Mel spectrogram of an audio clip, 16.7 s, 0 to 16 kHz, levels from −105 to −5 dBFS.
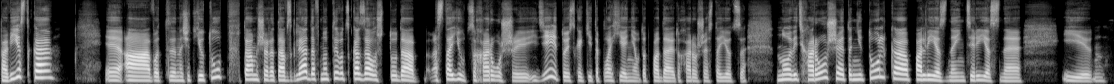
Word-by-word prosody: повестка, 285 Hz, -, +4 dB, 0.8 s
э, 180 Hz, -1 st, +1 dB
а, 170 Hz, -2 st, +7 dB
вот 165 Hz, -2 st, -2 dB
значит, 170 Hz, -1 st, -4 dB
"Ютуб" 275 Hz, -, -2 dB
ф -, -, -19 dB
там 210 Hz, -1 st, +3 dB
широта 185 Hz, -1 st, +2 dB
взглядов. 225 Hz, +7 st, +2 dB
Но 225 Hz, 0 st, -1 dB
ты 255 Hz, +5 st, -2 dB
вот 240 Hz, -3 st, -3 dB
сказал, 230 Hz, -3 st, +3 dB
что 195 Hz, 0 st, -5 dB
да, 180 Hz, -6 st, +4 dB
остаются 200 Hz, 0 st, -1 dB
хорошие 165 Hz, -5 st, -2 dB
идеи, 275 Hz, -, 0 dB
то 195 Hz, -7 st, -6 dB
есть 160 Hz, -2 st, -4 dB
какие-то 165 Hz, 0 st, -7 dB
плохие, 165 Hz, 0 st, -4 dB
они 155 Hz, -1 st, -8 dB
вот 145 Hz, -, -17 dB
отпадают, 150 Hz, -1 st, -2 dB
а -, -, -13 dB
хорошее 150 Hz, 0 st, -6 dB
остается. 150 Hz, 0 st, -7 dB, 0.5 s
Но 210 Hz, +3 st, +2 dB
ведь 210 Hz, -1 st, -2 dB
хорошее- 235 Hz, +4 st, +2 dB
это 210 Hz, 0 st, -3 dB
не 205 Hz, +1 st, -1 dB
только 260 Hz, -3 st, +3 dB
полезное, 180 Hz, -6 st, +1 dB
интересное, 160 Hz, -4 st, -3 dB, 0.6 s
и 150 Hz, -4 st, -4 dB
н 155 Hz, -2 st, -15 dB
180 Hz, 140 wpm, -21 LUFS, 160-215 Hz, 0.8 s, а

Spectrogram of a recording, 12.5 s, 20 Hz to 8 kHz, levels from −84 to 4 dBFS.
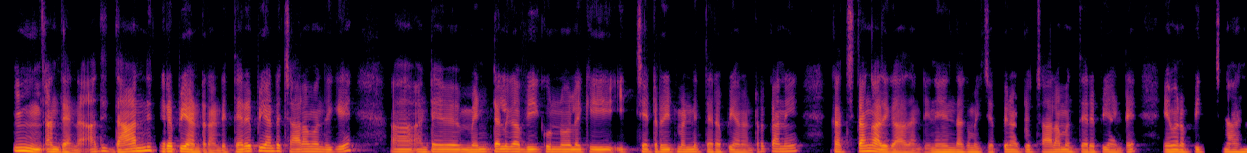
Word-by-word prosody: హ్మ్. 155 Hz, -7 st, +6 dB
అంతే 110 Hz, -3 st, +3 dB
అండి. 90 Hz, 0 st, -4 dB
అది 145 Hz, +5 st, -3 dB
దాన్ని 140 Hz, +10 st, +4 dB
థెరపీ 135 Hz, 0 st, +4 dB
అంటారండి. 95 Hz, -1 st, -1 dB
థెరపీ 140 Hz, +7 st, +3 dB
అంటే 150 Hz, +1 st, +1 dB
చాలా 120 Hz, +2 st, +1 dB
మందికి 120 Hz, +2 st, -1 dB, 0.5 s
ఆహ్, 115 Hz, 0 st, 0 dB
అంటే 110 Hz, +2 st, -1 dB, 0.4 s
మెంటల్‌గా 125 Hz, +3 st, +2 dB
వీకున్నోళ్ళకి 115 Hz, -1 st, +1 dB, 0.3 s
ఇచ్చే 110 Hz, +2 st, -4 dB
ట్రీట్‌మెంట్‌ని 115 Hz, 0 st, 0 dB
థెరపీ 100 Hz, +2 st, -2 dB
అని 95 Hz, -, -4 dB
అంటారు. 130 Hz, +8 st, -8 dB
కానీ 130 Hz, +1 st, -1 dB, 0.4 s
ఖచ్చితంగా 135 Hz, +5 st, +3 dB
అది 105 Hz, -, +4 dB
కాదండి. 90 Hz, -3 st, -4 dB
నేను 100 Hz, 0 st, +1 dB
ఇందాక 100 Hz, 0 st, -1 dB
మీకు 95 Hz, 0 st, -5 dB
చెప్పినట్టు 110 Hz, +1 st, -3 dB
చాలా 105 Hz, +2 st, 0 dB
మంది 105 Hz, -1 st, -3 dB
థెరపీ 100 Hz, +2 st, -2 dB
అంటే 90 Hz, -, -3 dB, 0.4 s
ఏమైనా 105 Hz, -2 st, +2 dB
పిచ్చా 105 Hz, 0 st, -5 dB
115 Hz, 165 wpm, -23 LUFS, 105-125 Hz, 0.5 s, హ్మ్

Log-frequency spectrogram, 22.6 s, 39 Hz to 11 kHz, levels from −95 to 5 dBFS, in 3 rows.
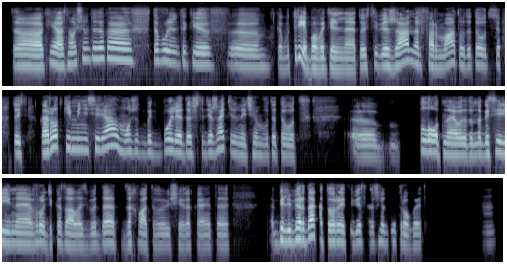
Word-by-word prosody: Так, 155 Hz, 0 st, +3 dB
ясно. 180 Hz, -1 st, +3 dB
В -, -, +1 dB
общем, 245 Hz, +6 st, -4 dB
ты 250 Hz, 0 st, -2 dB
такая, 245 Hz, -2 st, +4 dB
пф, -, -, -7 dB
довольно-таки, 195 Hz, -4 st, -3 dB, 0.2 s
пф, 170 Hz, +1 st, -15 dB
эм, 155 Hz, -2 st, -3 dB
как 140 Hz, -, -8 dB
бы, 140 Hz, -, -14 dB
требовательная. 130 Hz, -, +4 dB
То 155 Hz, -, -9 dB
есть 155 Hz, -, -5 dB
тебе 160 Hz, -2 st, +1 dB
жанр, 185 Hz, +6 st, +3 dB
формат- 160 Hz, +5 st, 0 dB
вот 165 Hz, -2 st, -7 dB
это 165 Hz, +2 st, -4 dB
вот 155 Hz, -2 st, -5 dB
всё. 170 Hz, -, -7 dB, 0.2 s
То 170 Hz, -, -2 dB
есть 160 Hz, -, -3 dB, 0.2 s
короткий 230 Hz, +6 st, +3 dB
мини-сериал 215 Hz, +5 st, +1 dB
может 185 Hz, -2 st, -5 dB
быть 165 Hz, 0 st, -8 dB
более 195 Hz, -3 st, +2 dB
даже 165 Hz, 0 st, -1 dB
содержательный, 170 Hz, -3 st, -3 dB
чем 150 Hz, +1 st, -4 dB
вот 145 Hz, +2 st, -16 dB
эта 150 Hz, -2 st, -6 dB
вот, 140 Hz, -1 st, -8 dB, 0.8 s
э, 135 Hz, 0 st, -4 dB
п 255 Hz, -, -22 dB, 0.3 s
плотная, 180 Hz, -5 st, +2 dB
вот 150 Hz, -, +1 dB
эта 150 Hz, -, -4 dB
многосерийная, 150 Hz, -3 st, +1 dB
вроде, 145 Hz, -3 st, -4 dB
казалось 130 Hz, -4 st, -2 dB
бы, 135 Hz, +2 st, -8 dB
да, 145 Hz, +3 st, 0 dB
захватывающая 130 Hz, -2 st, -6 dB
какая-то, 125 Hz, -1 st, -8 dB, 0.8 s
э, -, -, -16 dB
белиберда, 185 Hz, +7 st, +6 dB
которая 160 Hz, -1 st, +1 dB
тебя 150 Hz, +2 st, -6 dB
совершенно 150 Hz, +2 st, -10 dB
не 160 Hz, -, -14 dB
трогает. 130 Hz, -1 st, -7 dB, 0.9 s
М. 145 Hz, +1 st, -25 dB
160 Hz, 145 wpm, -25 LUFS, 145-185 Hz, 0.9 s, белиберда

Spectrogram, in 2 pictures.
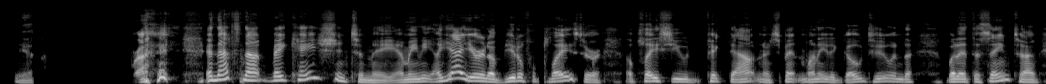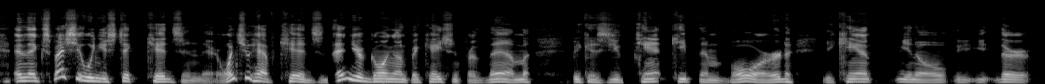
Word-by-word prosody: Yeah. 90 Hz, -1 st, -9 dB, 1.0 s
Right? -, -, +4 dB, 0.4 s
And 195 Hz, +1 st, +6 dB
that's 220 Hz, -, +3 dB
not 190 Hz, -3 st, +6 dB
vacation 210 Hz, -, 0 dB
to 115 Hz, -, -2 dB
me. 90 Hz, -3 st, -3 dB
I -, -, -2 dB
mean, 120 Hz, +5 st, 0 dB
y 125 Hz, -, -3 dB
yeah, 265 Hz, -, +4 dB
you're 165 Hz, -, +5 dB
in 150 Hz, -, +3 dB
a 125 Hz, -, +6 dB
beautiful 150 Hz, -, 0 dB
place 140 Hz, -, 0 dB
or 105 Hz, -3 st, -2 dB, 0.2 s
a -, -, -7 dB
place 150 Hz, -2 st, +1 dB
you'd 120 Hz, -5 st, -3 dB
picked 140 Hz, -3 st, -4 dB
out 120 Hz, +3 st, 0 dB
and 100 Hz, -5 st, -7 dB
spent 130 Hz, -1 st, -3 dB
money 125 Hz, +3 st, -3 dB
to 110 Hz, -, -3 dB
go 110 Hz, +4 st, -3 dB
to 135 Hz, +1 st, -5 dB
and 125 Hz, -2 st, -3 dB
the 120 Hz, 0 st, -3 dB, 0.3 s
but 130 Hz, 0 st, +3 dB
at 125 Hz, -1 st, +1 dB
the 120 Hz, -, -3 dB
same 155 Hz, -, 0 dB
time 110 Hz, -, -1 dB, 0.2 s
and 160 Hz, +1 st, +3 dB
especially 270 Hz, -, +5 dB
when 160 Hz, -4 st, +5 dB
you 135 Hz, -, +2 dB
stick 140 Hz, +4 st, 0 dB
kids 125 Hz, -6 st, +1 dB
in 85 Hz, -3 st, -8 dB
there. 85 Hz, 0 st, -11 dB
Once 255 Hz, +1 st, +1 dB
you 300 Hz, -, +2 dB
have 160 Hz, -, +1 dB
kids, 110 Hz, -, -1 dB
then 225 Hz, +6 st, +5 dB
you're 195 Hz, -8 st, +7 dB
going 135 Hz, -2 st, +2 dB
on 120 Hz, -2 st, 0 dB
vacation 115 Hz, +1 st, -3 dB
for 95 Hz, -, -9 dB
them 110 Hz, +3 st, 0 dB, 0.4 s
because 110 Hz, -4 st, -3 dB
you 110 Hz, 0 st, -2 dB, 0.2 s
can't 130 Hz, +1 st, -1 dB
keep 125 Hz, -1 st, -3 dB
them 100 Hz, -3 st, -5 dB
bored. 115 Hz, +1 st, 0 dB, 0.3 s
You 95 Hz, -1 st, -11 dB
can't 125 Hz, +3 st, -1 dB, 0.2 s
you 120 Hz, -2 st, -2 dB
know, 105 Hz, -1 st, -3 dB
y 105 Hz, -1 st, -10 dB
y 110 Hz, -, -8 dB
they're 110 Hz, -1 st, -1 dB
125 Hz, 195 wpm, -23 LUFS, 110-150 Hz, 1.0 s, you're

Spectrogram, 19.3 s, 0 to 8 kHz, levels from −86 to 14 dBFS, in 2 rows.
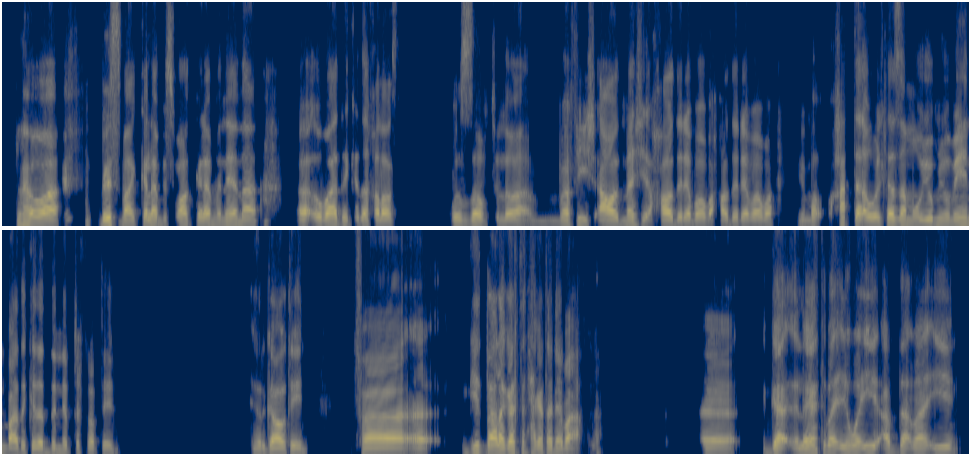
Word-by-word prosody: فاللي 150 Hz, -2 st, -1 dB
هو 175 Hz, -5 st, +6 dB, 0.4 s
بيسمع 170 Hz, -4 st, +4 dB
الكلام 140 Hz, +2 st, +1 dB
بيسمعوا 155 Hz, +7 st, -1 dB
الكلام 170 Hz, -, -1 dB
من 165 Hz, -2 st, -7 dB
هنا 200 Hz, +6 st, +1 dB, 0.6 s
وبعد 170 Hz, +5 st, +3 dB
كده 165 Hz, 0 st, -3 dB
خلاص، 130 Hz, -4 st, +1 dB, 0.6 s
بالضبط. 135 Hz, +1 st, 0 dB
اللي 115 Hz, +2 st, -3 dB
هو 140 Hz, -4 st, -1 dB, 0.2 s
ما 135 Hz, -, +2 dB
فيش 150 Hz, -1 st, -7 dB
أقعد، 140 Hz, 0 st, +4 dB
ماشي 150 Hz, 0 st, -3 dB
حاضر 140 Hz, -2 st, +1 dB
يا -, -, +2 dB
بابا، 120 Hz, -1 st, -1 dB
حاضر 125 Hz, 0 st, -3 dB
يا -, -, +2 dB
بابا، 145 Hz, +7 st, -1 dB, 0.3 s
يوم 145 Hz, +4 st, -6 dB, 0.2 s
حتى 170 Hz, 0 st, 0 dB
لو 140 Hz, -3 st, +3 dB
التزموا 150 Hz, -1 st, 0 dB
يوم، 155 Hz, +2 st, -1 dB
يومين، 155 Hz, +4 st, -2 dB
بعد 140 Hz, -2 st, +2 dB
كده 155 Hz, +3 st, 0 dB
الدنيا 145 Hz, -1 st, -6 dB
بتخرب -, -, -8 dB
تاني -, -, -9 dB, 1.3 s
يرجعوا 120 Hz, +2 st, +3 dB
تاني. 115 Hz, -6 st, -5 dB, 0.4 s
ف -, -, -8 dB
آآ 125 Hz, -, +4 dB, 0.3 s
جيت 165 Hz, +9 st, -4 dB
بقى 215 Hz, -1 st, +6 dB
لجأت 170 Hz, 0 st, +3 dB
لحاجة 150 Hz, -2 st, -2 dB
تانية 140 Hz, -2 st, -1 dB
بقى -, -, +1 dB
أحلى. -, -, -23 dB, 1.1 s
آآ 105 Hz, -2 st, -1 dB, 0.3 s
جأ 125 Hz, +1 st, +2 dB
لجأت 195 Hz, +10 st, +1 dB
بقى 195 Hz, -1 st, +1 dB
اللي 165 Hz, +1 st, -3 dB
هو 175 Hz, +2 st, -1 dB
إيه، 175 Hz, +1 st, -2 dB
أبدأ 165 Hz, 0 st, -3 dB
بقى 155 Hz, +2 st, 0 dB
إيه، 160 Hz, 0 st, -5 dB
145 Hz, 175 wpm, -22 LUFS, 130-165 Hz, 1.3 s, هو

